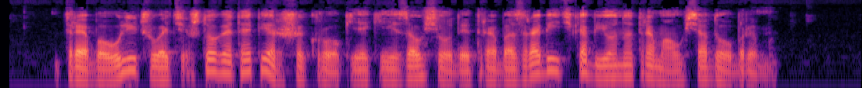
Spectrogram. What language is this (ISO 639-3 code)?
bel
